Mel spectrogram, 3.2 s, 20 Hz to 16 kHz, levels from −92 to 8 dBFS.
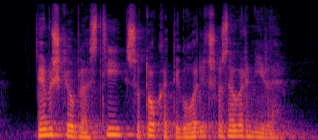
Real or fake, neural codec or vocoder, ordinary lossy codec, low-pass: fake; vocoder, 48 kHz, 128 mel bands, Vocos; none; 14.4 kHz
